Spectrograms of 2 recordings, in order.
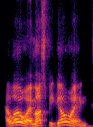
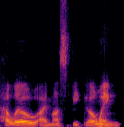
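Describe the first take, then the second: First: Exclaimed title. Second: Said in the usual way. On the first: Shown as a demonstration. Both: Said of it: "with an exclamation point".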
